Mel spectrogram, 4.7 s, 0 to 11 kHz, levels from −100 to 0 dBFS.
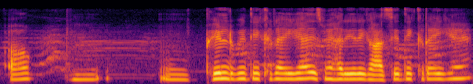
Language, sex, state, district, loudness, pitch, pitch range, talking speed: Hindi, female, Goa, North and South Goa, -17 LUFS, 215 Hz, 200-225 Hz, 150 wpm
